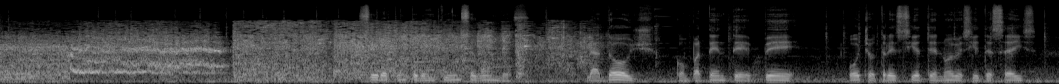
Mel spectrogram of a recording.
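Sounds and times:
Chevrolet pickup truck tires squealing and skidding: 0.0s - 6.0s
road noise: 0.0s - 6.2s
Chevrolet pickup truck ramming a car head-on: 0.0s - 6.3s
speech: 3.7s - 10.5s.

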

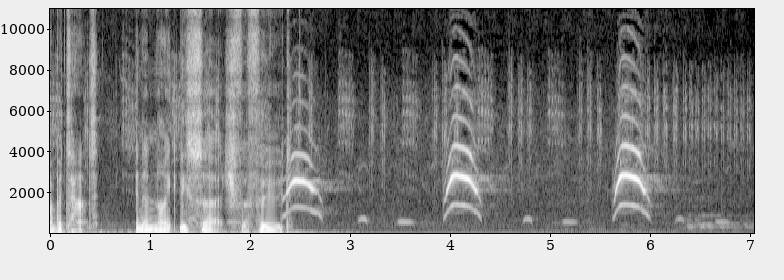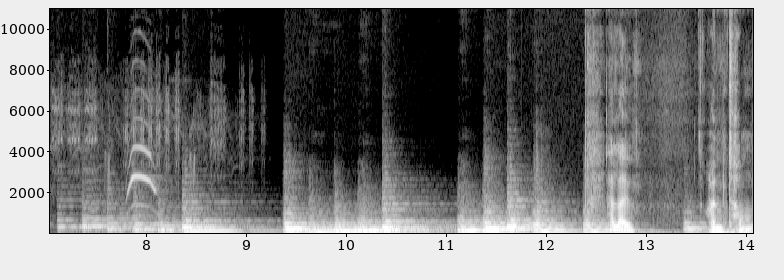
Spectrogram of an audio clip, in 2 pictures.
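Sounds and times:
speech: 0.0s - 2.6s, 12.7s - 14.0s
little owl high-pitched rising-and-falling calls: 2.3s - 9.0s
music: 7.2s - 14.0s.

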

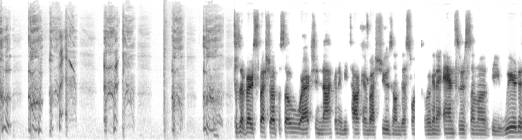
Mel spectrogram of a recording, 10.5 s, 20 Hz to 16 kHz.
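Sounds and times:
person clearing throat: 0.0s - 1.5s, 2.1s - 2.7s, 3.3s - 4.6s
person coughing: 0.0s - 4.6s
speech: 4.8s - 10.4s.

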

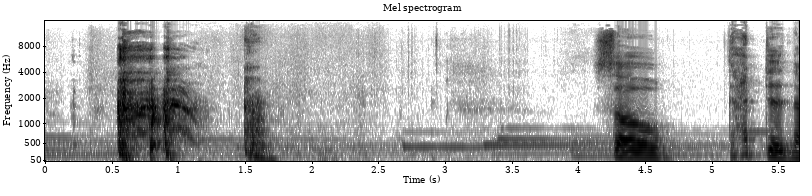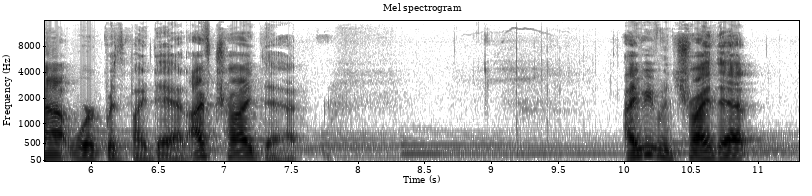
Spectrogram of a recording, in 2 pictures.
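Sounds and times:
harsh coughs: 0.5s - 1.8s
speech: 4.2s - 7.6s, 10.0s - 11.3s.

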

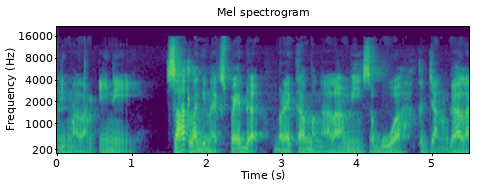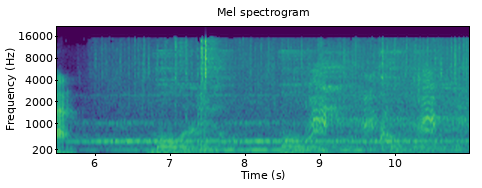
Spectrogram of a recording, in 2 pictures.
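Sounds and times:
speech: 0.0s - 5.8s, 6.7s - 7.5s
eerie bird-like night call: 5.6s - 10.9s.

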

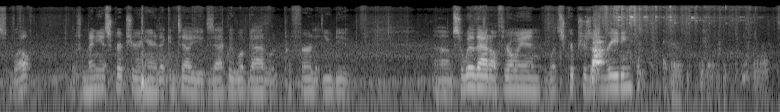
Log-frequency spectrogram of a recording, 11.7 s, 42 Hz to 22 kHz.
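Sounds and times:
speech: 0.1s - 5.5s, 6.5s - 11.1s
dogs barking and yipping: 8.9s - 11.7s.

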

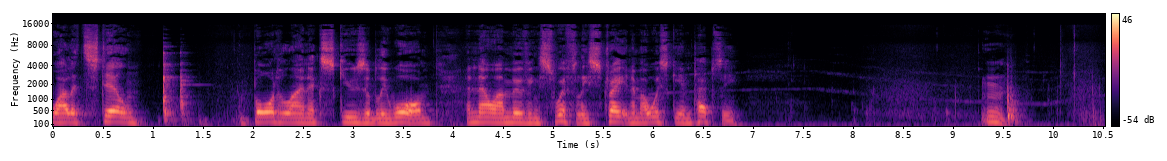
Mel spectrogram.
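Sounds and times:
speech: 0.0s - 1.0s, 1.9s - 6.9s, 9.3s - 9.7s
ambulance siren passing by: 2.7s - 10.5s.

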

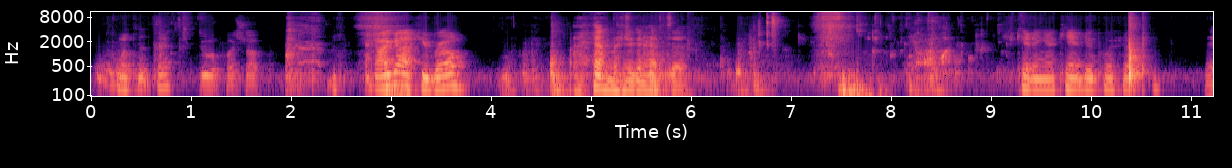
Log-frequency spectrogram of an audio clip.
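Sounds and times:
speech: 0.3s - 6.9s, 9.3s - 10.6s
water dripping and trickling: 7.5s - 9.5s.

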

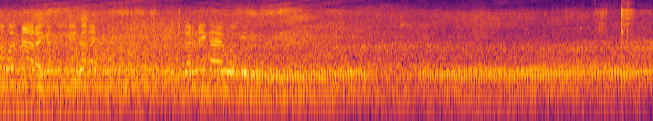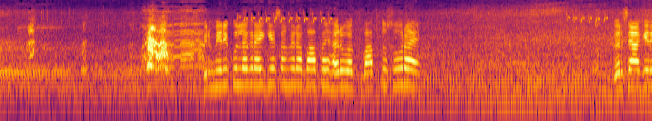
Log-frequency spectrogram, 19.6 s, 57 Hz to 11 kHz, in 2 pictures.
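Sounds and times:
steady engine-like hum: 0.0s - 19.5s
dog following behind a person barking: 10.1s - 12.8s, 18.5s - 19.0s
faint dog yips: 10.2s - 12.9s
laughter: 11.8s - 13.2s
speech: 13.0s - 16.2s, 19.0s - 19.5s.

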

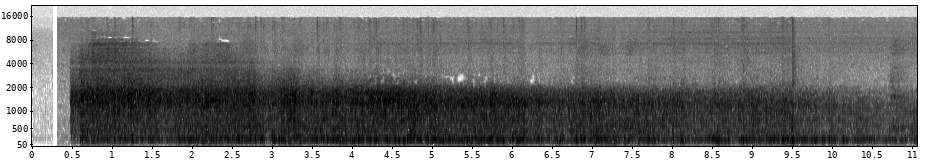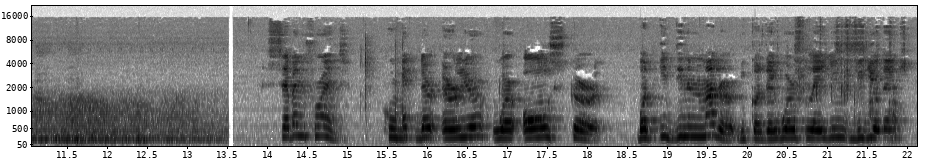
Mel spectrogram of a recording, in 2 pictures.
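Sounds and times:
thunder rumbling from a big storm: 0.3s - 13.6s
cold wind: 0.5s - 13.6s
speech: 14.2s - 22.1s.

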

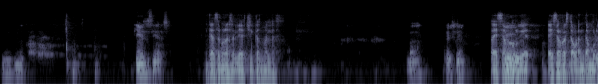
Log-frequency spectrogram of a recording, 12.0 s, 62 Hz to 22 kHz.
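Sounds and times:
dog barking in short bursts: 0.5s - 1.2s
speech: 2.8s - 3.4s, 4.1s - 5.7s, 8.2s - 11.9s.

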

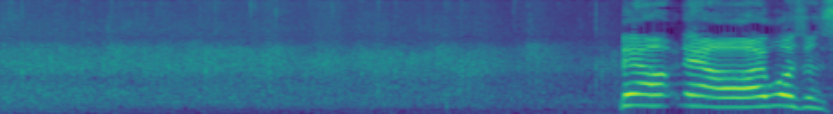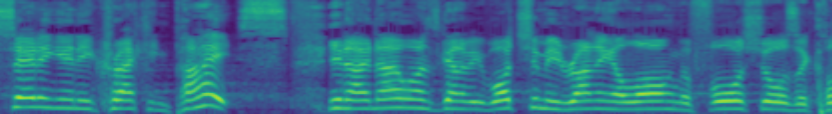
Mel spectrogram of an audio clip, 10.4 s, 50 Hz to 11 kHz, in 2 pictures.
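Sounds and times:
crowd applauding: 0.0s - 3.9s
speech: 3.9s - 10.3s.

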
